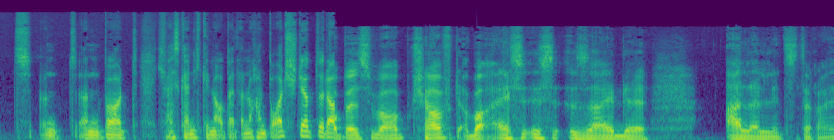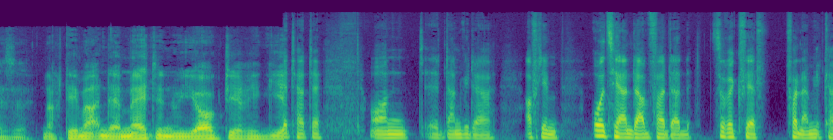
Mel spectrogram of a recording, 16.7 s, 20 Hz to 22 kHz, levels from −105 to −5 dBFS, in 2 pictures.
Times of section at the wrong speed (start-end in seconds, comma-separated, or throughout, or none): 3.34-11.17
